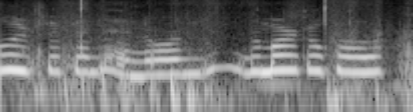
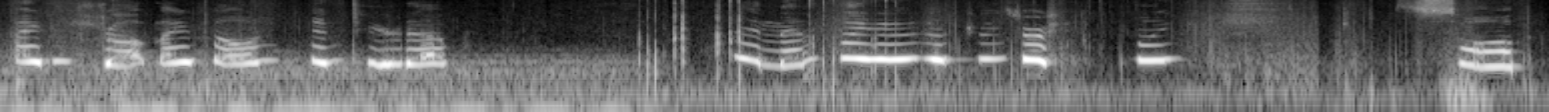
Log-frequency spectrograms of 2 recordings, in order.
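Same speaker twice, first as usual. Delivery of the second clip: crying; 7 semitones higher than usual. Real, not acted. Remembering dropping her phone, breaking into sobs. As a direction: voice cracking high and rising into a sob.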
